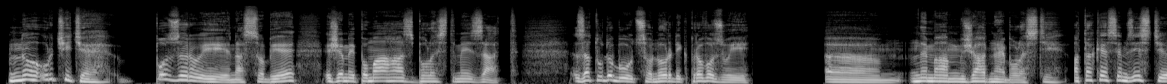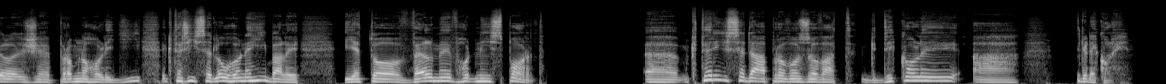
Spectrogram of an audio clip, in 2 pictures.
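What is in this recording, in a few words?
Male Czech drama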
